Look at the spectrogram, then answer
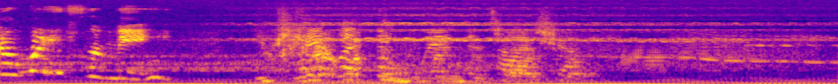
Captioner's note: voice distorted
